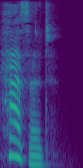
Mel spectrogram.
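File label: "have", British English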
